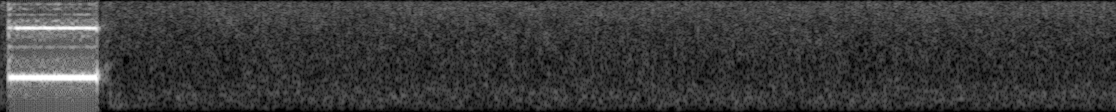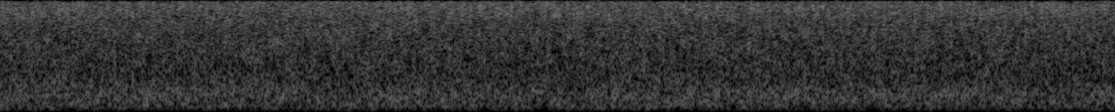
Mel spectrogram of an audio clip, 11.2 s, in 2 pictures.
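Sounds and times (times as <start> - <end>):
voicemail recording beep: 0.0 - 0.6.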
